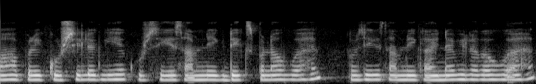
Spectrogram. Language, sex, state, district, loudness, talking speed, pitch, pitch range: Hindi, female, Bihar, Vaishali, -15 LUFS, 255 wpm, 220 Hz, 210-220 Hz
